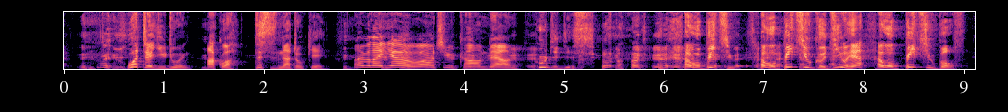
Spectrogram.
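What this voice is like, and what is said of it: Put-on African accent, imitating parent. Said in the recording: “It's like every other African accent. There's really no difference ... every time I hear someone emulate their African parent”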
